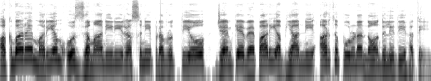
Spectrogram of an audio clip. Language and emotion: Gujarati, neutral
